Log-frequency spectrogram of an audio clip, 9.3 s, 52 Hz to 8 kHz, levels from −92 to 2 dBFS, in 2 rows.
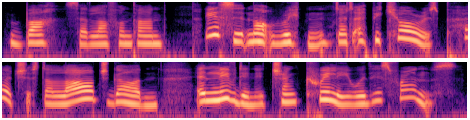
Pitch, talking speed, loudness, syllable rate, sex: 220 Hz, 140 wpm, -18 LUFS, 4.3 syllables/s, female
